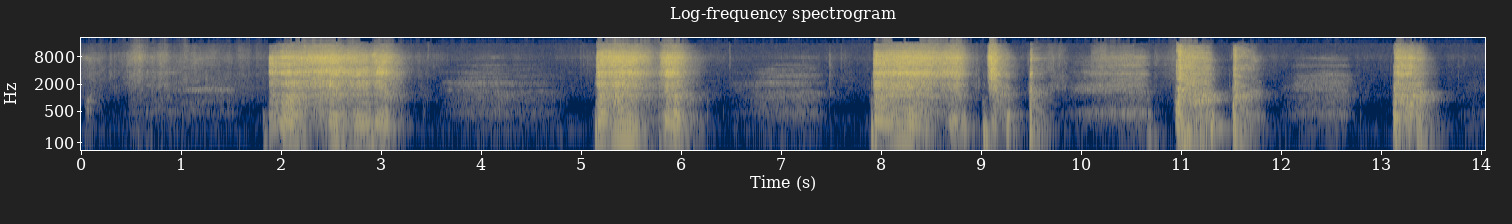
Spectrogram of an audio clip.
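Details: Acted role-play of an adult man with a cold: several loud, sharp sneeze-like bursts with breathy sniffing between them; simulated sneezing.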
